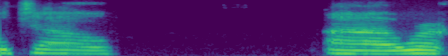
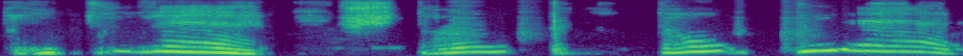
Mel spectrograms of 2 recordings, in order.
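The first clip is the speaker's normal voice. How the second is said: slow, higher scolding; slow warning; 4 semitones higher, slower than usual. Retold or imitated. The bartender warns the lady, slow and higher. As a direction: drag it out to warn her off. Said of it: "looks at the lady and goes".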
